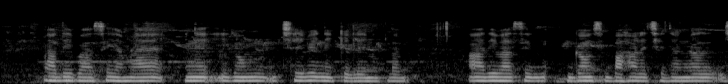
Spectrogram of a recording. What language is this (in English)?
Maithili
